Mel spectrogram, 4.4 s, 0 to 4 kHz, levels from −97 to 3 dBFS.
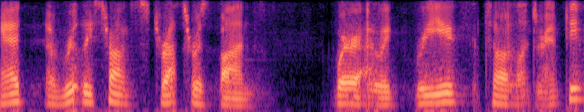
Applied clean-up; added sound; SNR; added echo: neural separator model SepFormer WHAMR!.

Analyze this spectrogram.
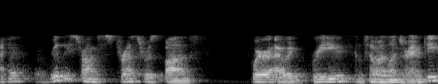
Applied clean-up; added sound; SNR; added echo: neural mask model DeepFilterNet 3.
